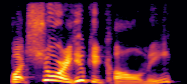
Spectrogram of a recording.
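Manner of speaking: squeaky, loud mock of a careless reply; mock him in a high, loud voice, then drag out "you could call me"; mocking the ambassador. Mocking the ambassador's sloppy reply to the undercover agent, high and loud. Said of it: "that's why he's saying".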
